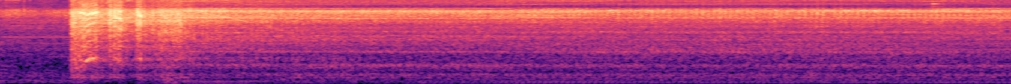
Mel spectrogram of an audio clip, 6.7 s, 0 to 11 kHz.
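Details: 2019 United Bravo that had a long-cranking no-start, after an ECM repair: a short crank catches at once and settles to an even, steady idle with no misses or knocks.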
